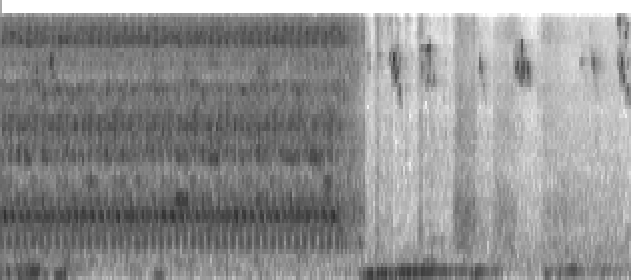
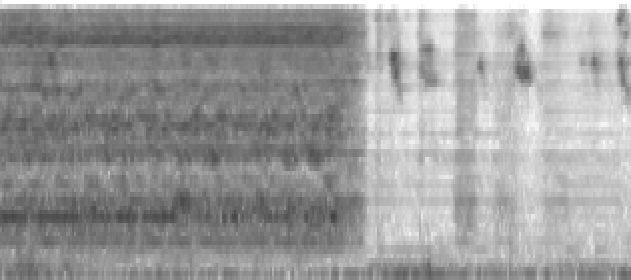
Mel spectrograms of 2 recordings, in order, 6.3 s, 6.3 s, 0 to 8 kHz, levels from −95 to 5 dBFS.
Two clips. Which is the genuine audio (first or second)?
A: first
